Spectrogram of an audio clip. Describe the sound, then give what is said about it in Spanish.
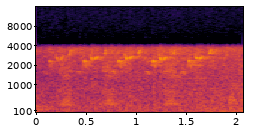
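Birds sing in short, high chirps and trills over a steady, dense background wash, the calls thin and scattered rather than loud. “el canto de los pájaros”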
